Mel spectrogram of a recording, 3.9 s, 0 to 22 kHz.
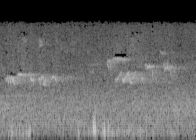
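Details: Eurasian nuthatch in the nest, Parque das Pedras Salgadas, Vila Real, 2 April: thin high trills in two short runs, with brief low taps and rustle below.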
